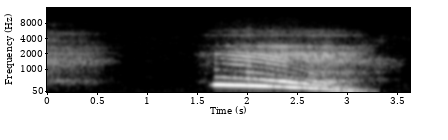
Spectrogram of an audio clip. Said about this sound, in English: Oh, now you're making me want to yawn. Ah, here it comes.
